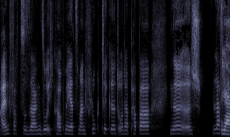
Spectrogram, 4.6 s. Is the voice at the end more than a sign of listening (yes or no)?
yes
